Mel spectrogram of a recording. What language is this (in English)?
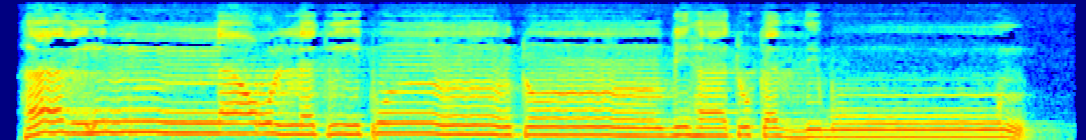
Arabic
